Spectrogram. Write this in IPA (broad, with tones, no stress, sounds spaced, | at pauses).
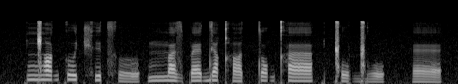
ŋ͡ǁ ɑ˦ ɡ k ɤ˦ t͡ʃʰ ɪ˦ t͡sʰ ɤ˨ | mː a˦˨ z p æ˦ d e˦˨ qʰ ɑ˨ tː ɔ˦ ɡ kʰ a˦ | ǁ o˨ ɡ͡ǁ o˨ | æ˨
